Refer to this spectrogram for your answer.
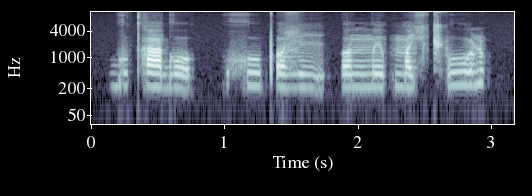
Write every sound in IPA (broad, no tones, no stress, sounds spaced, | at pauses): ɡ u t̪ʰ a ɡ o | x u pʼ ʌ ɮ i | ʌ n m e p m a ç t͡ʃʼ u ɳ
